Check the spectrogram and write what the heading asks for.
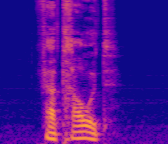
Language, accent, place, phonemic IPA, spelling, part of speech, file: German, Germany, Berlin, /fɛɐ̯ˈtʁaʊ̯t/, vertraut, verb / adjective, De-vertraut.ogg
- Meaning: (verb) past participle of vertrauen; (adjective) 1. close, intimate 2. familiar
